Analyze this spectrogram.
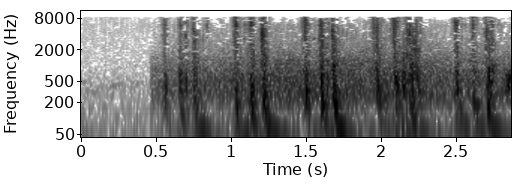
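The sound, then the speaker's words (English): Hooves of a horse ridden bareback clip-clop in a quick, steady rhythm, starting abruptly after a moment of near silence and continuing with many crisp strikes. “Edwin lay low on the rippling shoulders, his fists in the light mane. He had neither saddle nor bridle, but he had ridden this mount bareback more times than he could remember”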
